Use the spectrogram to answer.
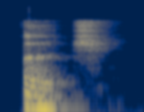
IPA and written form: ʌtʃ (-uch)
